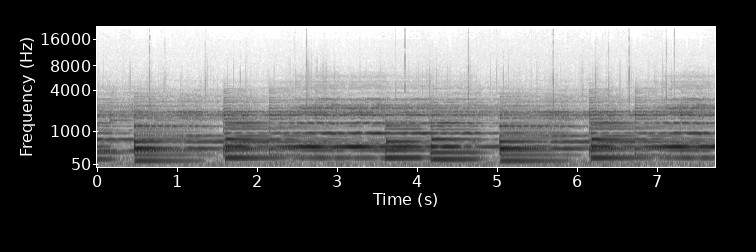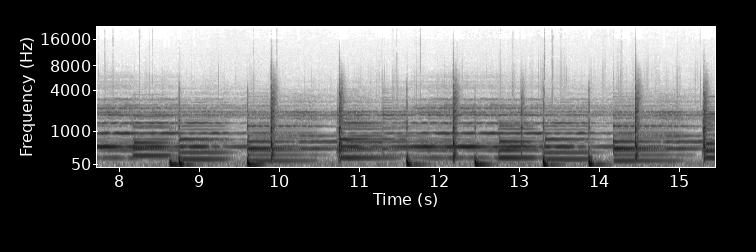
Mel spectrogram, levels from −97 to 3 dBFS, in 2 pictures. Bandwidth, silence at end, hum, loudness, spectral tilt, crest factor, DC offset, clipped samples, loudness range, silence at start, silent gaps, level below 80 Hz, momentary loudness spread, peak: 7.6 kHz; 0 s; none; -17 LUFS; -8.5 dB/octave; 16 dB; under 0.1%; under 0.1%; 2 LU; 0 s; none; -24 dBFS; 9 LU; 0 dBFS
